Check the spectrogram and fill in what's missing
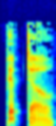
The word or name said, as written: πιπτω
